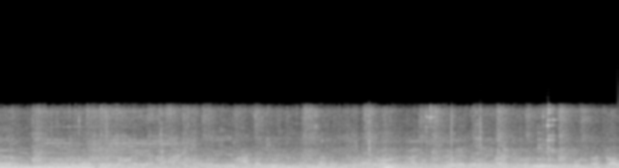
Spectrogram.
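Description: Metal parts clink and clatter as they are sorted by hand.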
